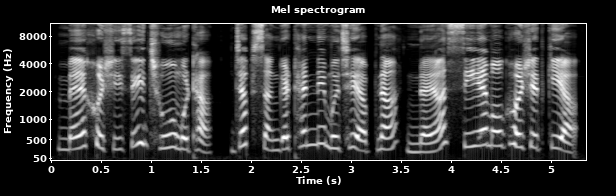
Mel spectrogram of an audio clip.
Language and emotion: Hindi, happy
